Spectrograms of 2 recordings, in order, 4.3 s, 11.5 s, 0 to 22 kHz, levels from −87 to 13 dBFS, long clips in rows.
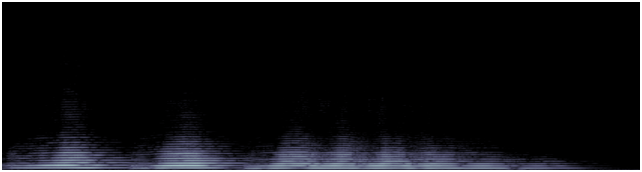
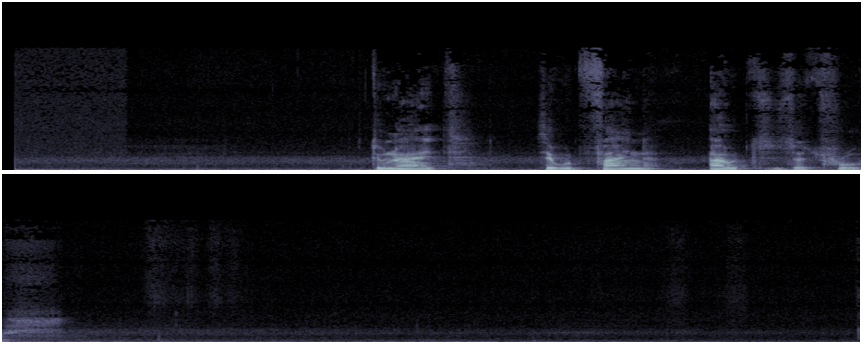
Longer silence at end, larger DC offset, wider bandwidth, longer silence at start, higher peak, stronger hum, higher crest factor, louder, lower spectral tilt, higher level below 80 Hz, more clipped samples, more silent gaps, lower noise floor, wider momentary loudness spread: second, 0.5 s vs 3.1 s; neither; second, 4.7 kHz vs 16 kHz; about the same, 0.05 s vs 0.1 s; second, -10 dBFS vs -4 dBFS; neither; second, 16 dB vs 26 dB; about the same, -26 LUFS vs -26 LUFS; second, -5 dB/octave vs -7 dB/octave; second, -78 dBFS vs -48 dBFS; neither; neither; about the same, -59 dBFS vs -60 dBFS; second, 15 LU vs 27 LU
